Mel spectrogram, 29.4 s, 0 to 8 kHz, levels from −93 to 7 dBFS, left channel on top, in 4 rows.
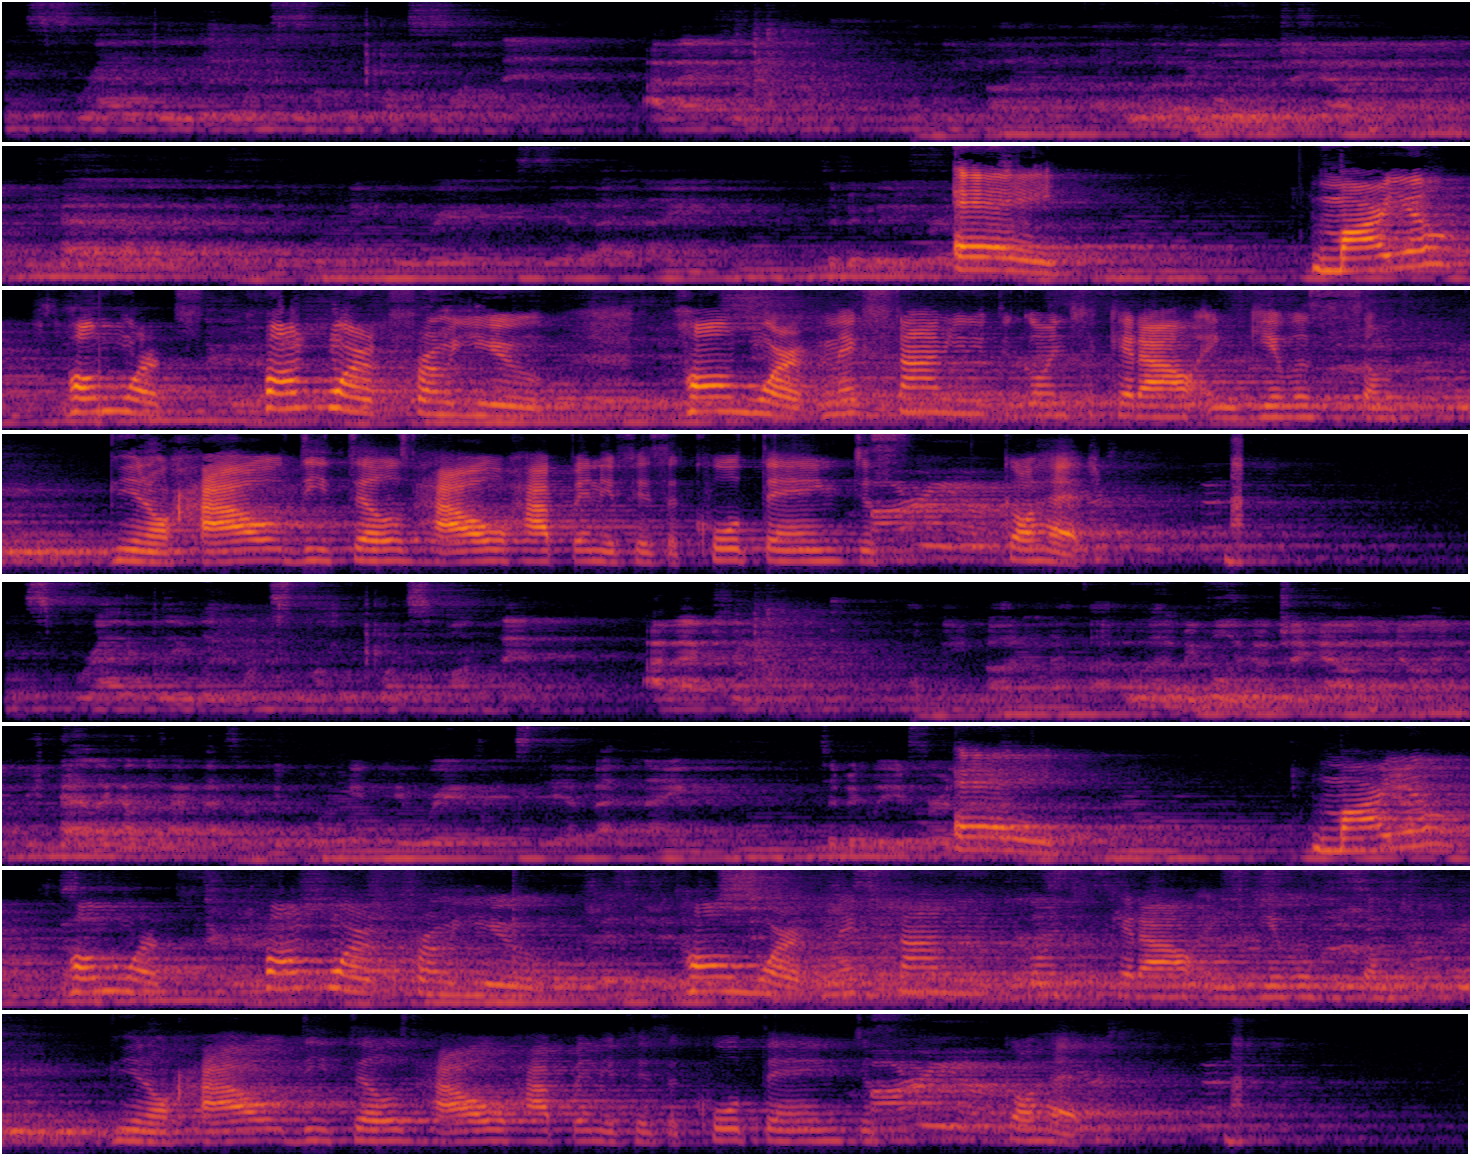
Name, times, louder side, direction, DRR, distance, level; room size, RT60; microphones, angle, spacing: voice 1, 0.0-2.7 3.2-10.8 11.4-12.4 14.2-14.4 15.0-15.2 17.2-17.3, right 1 dB, 50° right, -2 dB, 5.0 m, -45 dB
voice 2, 1.0-1.4 3.7-3.9 26.2-27.1 27.3-27.6 28.0-28.2, equal, ahead, -1 dB, 5.6 m, -41 dB
sound 1, 4.5-20.3 20.7-20.8, equal, 70° right, 6.5 m, -48 dB
voice 3, 12.1-12.6 13.9-14.6 15.0-15.5 16.0-17.4 17.7-21.7 22.3-26.4 27.1-27.4 28.1-28.2, left 6 dB, 75° left, 15 dB, 0.6 m, -29 dB
sound 2, 15.7-22.2, equal, 25° right, 7.3 m, -41 dB
25.0 x 20.5 x 9.0 m, 3.0 s
head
